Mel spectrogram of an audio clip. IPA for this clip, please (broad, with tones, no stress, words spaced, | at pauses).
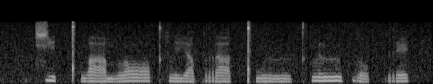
t͡ɕi˥˩t̚kʰwa˨˩m lɔː˦˥kʰli˨˩a̯pra˨˩t̚ kʰwɯː˨˩kʰlɯː˥˩p̚ lo˨˩k̚pre˥˩k̚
